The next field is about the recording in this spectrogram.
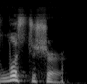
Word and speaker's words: Leicestershire: Well, this actually happened in landlocked Leicestershire. Leicester. I don't know how to say it. Do I look like I know anywhere over there? – I think it's Leicestershire. If I know it, Leicestershire.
